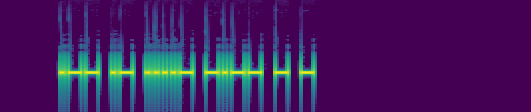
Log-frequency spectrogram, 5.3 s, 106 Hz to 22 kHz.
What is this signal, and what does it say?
Morse code, heard as a keyed tone, about 28 wpm, 700 Hz. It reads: WA4YTT
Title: USA Call Signs 28wpm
